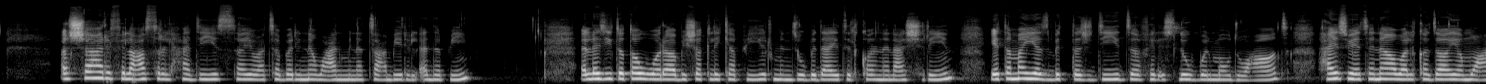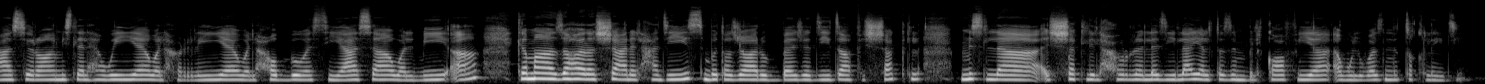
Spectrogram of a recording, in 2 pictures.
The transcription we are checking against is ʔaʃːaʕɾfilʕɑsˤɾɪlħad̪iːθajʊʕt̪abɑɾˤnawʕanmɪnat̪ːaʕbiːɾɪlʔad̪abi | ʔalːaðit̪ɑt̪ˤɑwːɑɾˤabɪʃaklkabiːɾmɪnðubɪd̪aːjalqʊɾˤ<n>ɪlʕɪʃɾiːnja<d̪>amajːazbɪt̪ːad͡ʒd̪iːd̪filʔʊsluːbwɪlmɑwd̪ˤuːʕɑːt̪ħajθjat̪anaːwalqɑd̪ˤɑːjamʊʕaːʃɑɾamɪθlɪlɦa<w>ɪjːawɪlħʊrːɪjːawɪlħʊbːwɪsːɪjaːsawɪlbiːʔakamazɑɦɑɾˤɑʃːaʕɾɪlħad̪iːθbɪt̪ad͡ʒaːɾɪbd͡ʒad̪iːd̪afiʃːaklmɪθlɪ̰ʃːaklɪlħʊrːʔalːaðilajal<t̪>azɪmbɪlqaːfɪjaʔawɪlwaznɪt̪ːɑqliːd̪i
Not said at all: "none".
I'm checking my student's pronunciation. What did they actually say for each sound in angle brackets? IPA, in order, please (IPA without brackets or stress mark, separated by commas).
n, t̪, w, t̪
